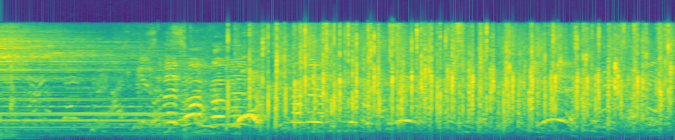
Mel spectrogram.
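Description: A band plays loud live music outdoors.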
